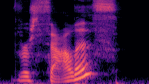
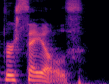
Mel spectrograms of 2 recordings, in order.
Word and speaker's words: Versailles: No, I mean, like, when I was told, like, you're doing it wrong, I was like, is it supposed to be pronounced Versalles? Like, that's what it looks like to me. Like, it doesn't look like Versailles.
